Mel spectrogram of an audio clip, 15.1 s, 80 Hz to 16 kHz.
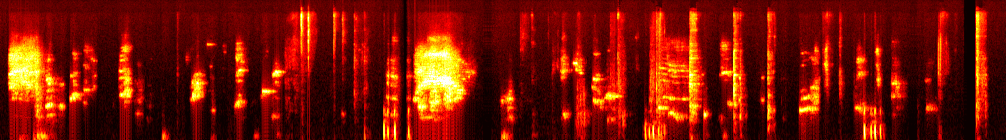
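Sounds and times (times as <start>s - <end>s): small clicks: 4.5s - 6.1s
chopped-up voices over video call: 5.8s - 6.3s, 8.4s - 14.2s.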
